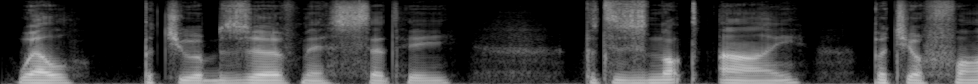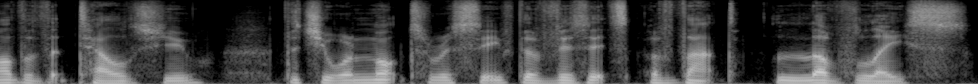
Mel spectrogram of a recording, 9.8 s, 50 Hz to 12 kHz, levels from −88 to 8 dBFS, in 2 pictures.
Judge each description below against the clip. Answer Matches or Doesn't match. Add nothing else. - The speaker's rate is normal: Matches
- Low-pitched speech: Matches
